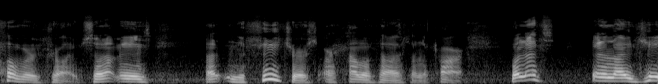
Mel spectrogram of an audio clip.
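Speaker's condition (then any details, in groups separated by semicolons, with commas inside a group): Mouth cancer surgery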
